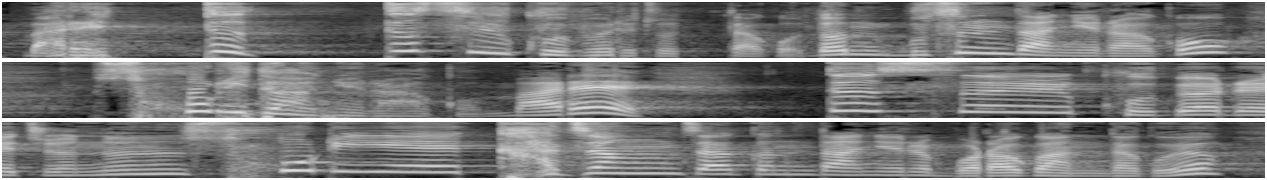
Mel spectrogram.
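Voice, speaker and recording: A woman's voice: a little high, moderate pace. A middle-aged woman lecturing for an exam prep course, quizzing students and then answering her own questions in a playful way. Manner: lively, asks students questions and answers them herself; playful, imitates sounds and tells funny anecdotes. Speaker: Korean language lecturer.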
